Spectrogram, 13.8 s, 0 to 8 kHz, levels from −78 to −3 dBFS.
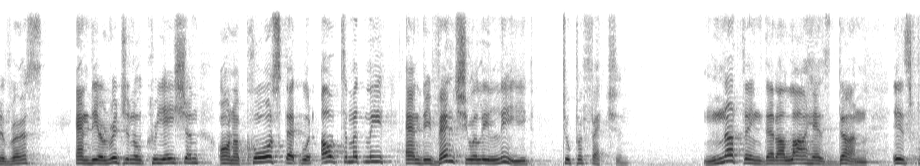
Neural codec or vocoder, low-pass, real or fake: codec, 16 kHz in and 24 kHz out, 2.2 kbps, FireRedTTS-2 codec; 7.2 kHz; fake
